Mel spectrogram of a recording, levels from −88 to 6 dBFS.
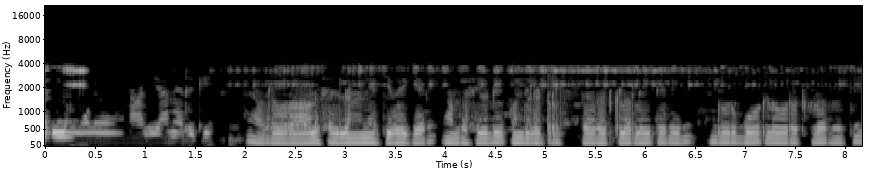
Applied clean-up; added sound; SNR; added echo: classical method Wiener filter.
